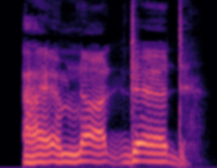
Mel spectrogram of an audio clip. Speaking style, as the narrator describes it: the voice howled

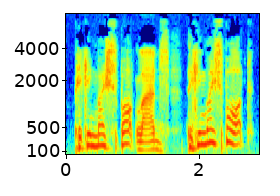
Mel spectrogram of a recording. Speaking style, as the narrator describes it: quavered Kolon

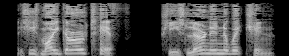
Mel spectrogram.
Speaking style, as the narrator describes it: said Nanny, raising her voice

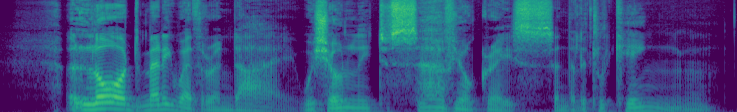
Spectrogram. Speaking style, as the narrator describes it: the woman purred

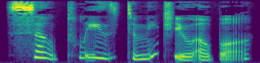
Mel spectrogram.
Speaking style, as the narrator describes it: Rena purred

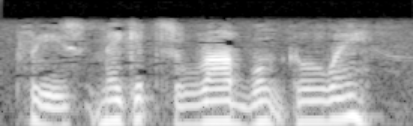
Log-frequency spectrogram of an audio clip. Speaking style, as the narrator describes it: he prayed softly

